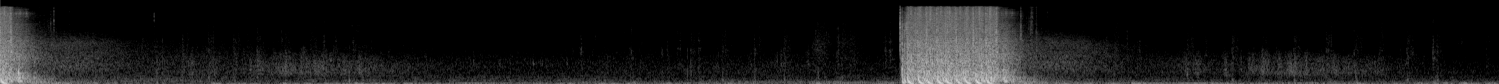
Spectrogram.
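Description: Footsteps crunch quickly on dirt and gravel.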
